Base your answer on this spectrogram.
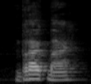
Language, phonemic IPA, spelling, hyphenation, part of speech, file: Dutch, /ˈbrœy̯k.baːr/, bruikbaar, bruik‧baar, adjective, Nl-bruikbaar.ogg
- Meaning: 1. usable, functional, operable 2. useful, handy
